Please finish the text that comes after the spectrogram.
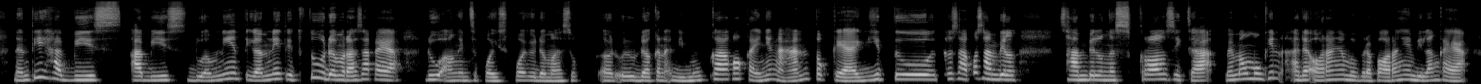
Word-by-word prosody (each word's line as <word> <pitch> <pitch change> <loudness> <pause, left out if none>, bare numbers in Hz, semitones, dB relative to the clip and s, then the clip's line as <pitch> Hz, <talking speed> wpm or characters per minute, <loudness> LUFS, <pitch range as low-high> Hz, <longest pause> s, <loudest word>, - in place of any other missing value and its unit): Nanti 200 +9 -3 0.2
habis 205 0 +2
habis 195 +1 +2 0.2
2 185 -1 -4
menit, 260 +6 -2
3 185 -2 +1
menit, 250 +4 -1
itu 215 0 -9
tuh 320 - -2
udah 225 - +4
merasa 205 +3 +3
kayak, 205 -4 +4 0.3
duh, 220 0 +1
angin 180 +1 -3
sepoi-sepoi 180 +1 -3
udah 170 - 0
masuk, 170 +2 -4 0.2
eee, 180 -1 -1
u - - -3 0.2
udah 180 -1 +2
kena 180 -4 -3
dimuka, 190 +7 -1
kok 255 -1 +3
kayaknya 195 +3 -2
ngantuk, 230 +8 0
ya, 165 -1 +6
gitu. 230 +4 -4 0.4
Terus 260 +2 -6
aku 255 +5 -1
sambil 230 -4 +4 0.4
sambil 210 0 +2
nge-scroll 230 +4 +2
sih, 220 -3 -4
Kak. 180 -1 +2
Memang 240 +4 0
mungkin 260 +3 -2
ada 210 0 0
orang 210 +4 +1
yang 220 - -2
beberapa 185 -1 -3
orang 195 +5 0
yang 210 - -1
bilang 185 +2 -2
kayak, 165 -3 +2
200 Hz, 180 wpm, -25 LUFS, 185-225 Hz, 0.4 s, ya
